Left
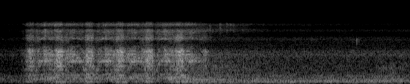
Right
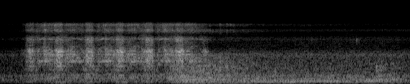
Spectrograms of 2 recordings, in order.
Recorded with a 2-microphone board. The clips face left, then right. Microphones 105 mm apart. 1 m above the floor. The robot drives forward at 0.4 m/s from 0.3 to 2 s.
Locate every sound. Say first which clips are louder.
1.6 s footsteps: even; 35° right (ahead or behind), 1.2 m; by 4.0 s 70° right (ahead or behind), 3 m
